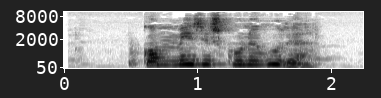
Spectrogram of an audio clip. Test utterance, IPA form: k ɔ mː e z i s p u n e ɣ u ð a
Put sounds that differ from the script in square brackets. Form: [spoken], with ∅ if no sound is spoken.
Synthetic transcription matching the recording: k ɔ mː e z [e] s [k] u n e ɣ u ð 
